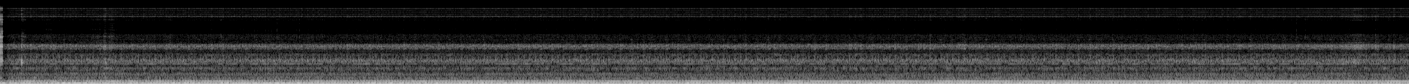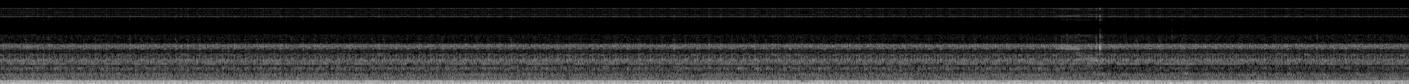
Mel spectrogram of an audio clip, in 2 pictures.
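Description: Caterham Seven's engine idling steadily, heard close up from its open cockpit, with no revving.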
